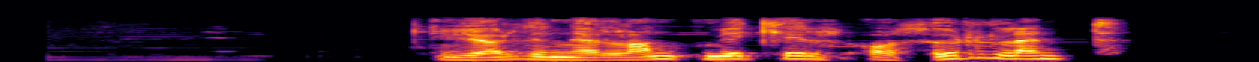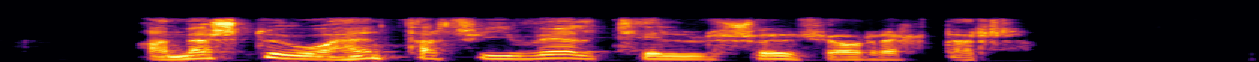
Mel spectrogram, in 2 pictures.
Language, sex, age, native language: Icelandic, male, 60-69, Icelandic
